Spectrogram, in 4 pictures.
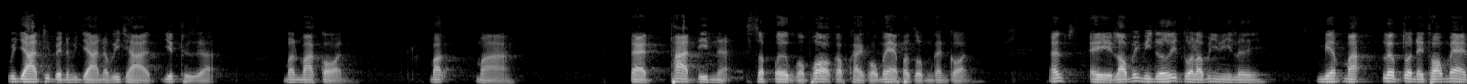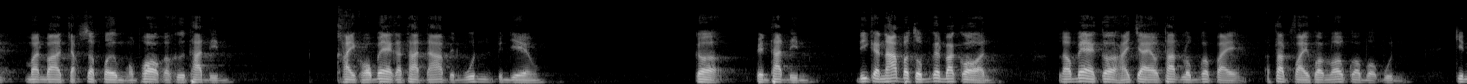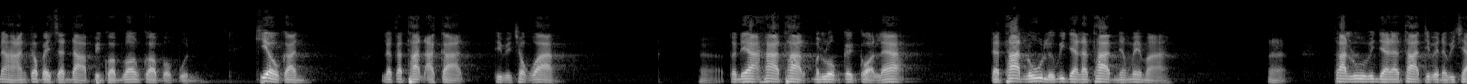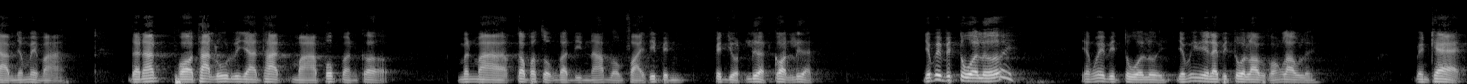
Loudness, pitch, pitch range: -22 LUFS, 115 Hz, 105-125 Hz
